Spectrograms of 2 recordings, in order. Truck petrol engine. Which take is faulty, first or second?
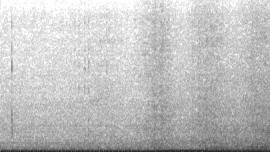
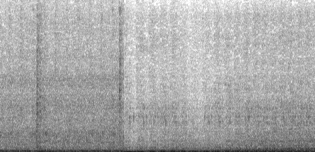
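second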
